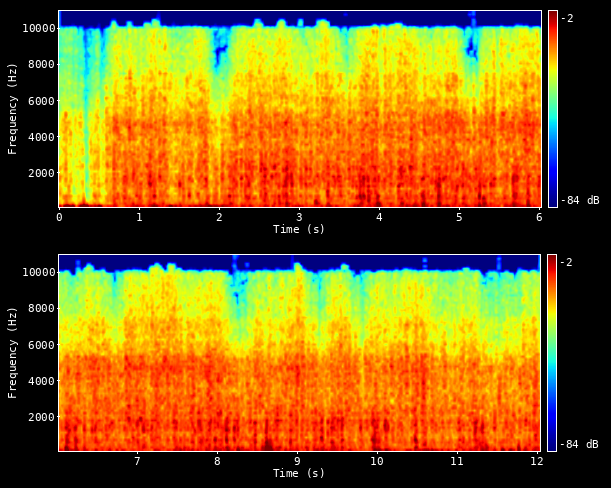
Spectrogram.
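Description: Working coking plant: a continuous industrial din of dense crackling and rattling over a low steady hum.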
